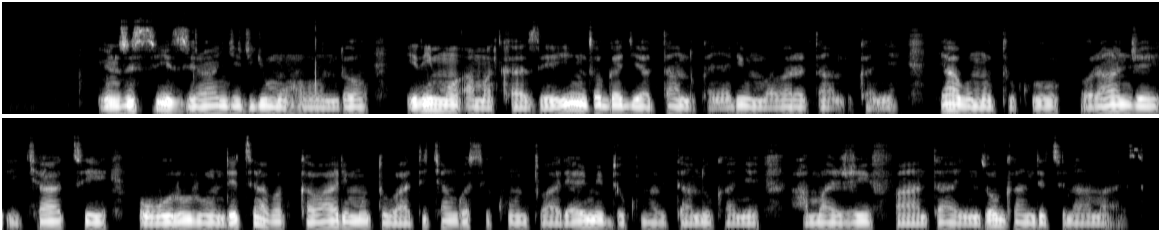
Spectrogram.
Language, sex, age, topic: Kinyarwanda, male, 18-24, finance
